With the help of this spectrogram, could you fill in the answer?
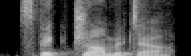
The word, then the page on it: Spectrometer: Indian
